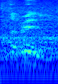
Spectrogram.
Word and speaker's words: Thoreau: There's a town there called Thoreau, pronounced Thoreau.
